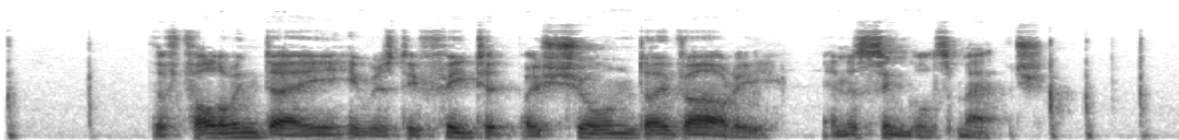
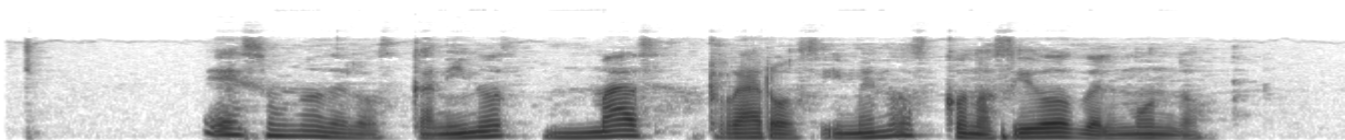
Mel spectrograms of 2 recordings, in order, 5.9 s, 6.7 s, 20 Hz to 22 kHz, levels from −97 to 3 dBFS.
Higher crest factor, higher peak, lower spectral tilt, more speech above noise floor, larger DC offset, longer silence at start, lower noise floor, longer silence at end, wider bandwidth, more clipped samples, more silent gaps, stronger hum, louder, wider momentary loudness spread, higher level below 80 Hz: about the same, 18 dB vs 20 dB; about the same, -2 dBFS vs -2 dBFS; second, -3.5 dB/octave vs -7 dB/octave; second, 32 dB vs 49 dB; neither; about the same, 0.05 s vs 0.1 s; second, -50 dBFS vs -70 dBFS; second, 0.15 s vs 0.7 s; first, 9.4 kHz vs 7.6 kHz; neither; neither; neither; about the same, -19 LUFS vs -21 LUFS; about the same, 11 LU vs 11 LU; about the same, -58 dBFS vs -62 dBFS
